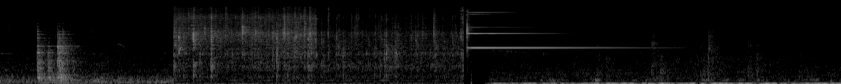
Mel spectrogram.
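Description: Food frying in hot oil in a pan on a gas stove: a steady sizzle for about three seconds that cuts off suddenly. Right after, a single bright ding rings out and fades over about two seconds.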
